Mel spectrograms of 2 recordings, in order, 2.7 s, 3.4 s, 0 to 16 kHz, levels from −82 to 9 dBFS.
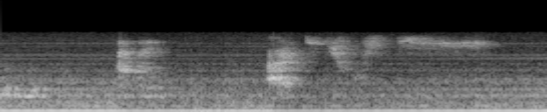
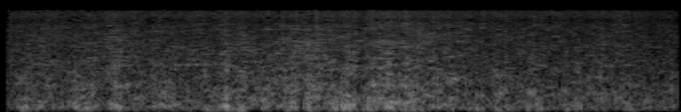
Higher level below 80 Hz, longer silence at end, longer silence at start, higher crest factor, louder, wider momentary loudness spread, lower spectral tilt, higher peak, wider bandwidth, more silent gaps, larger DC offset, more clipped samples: first, -14 dBFS vs -60 dBFS; about the same, 0 s vs 0 s; about the same, 0 s vs 0.05 s; second, 14 dB vs 20 dB; first, -16 LUFS vs -41 LUFS; about the same, 6 LU vs 6 LU; first, -8 dB/octave vs -3.5 dB/octave; first, 0 dBFS vs -22 dBFS; second, 5.4 kHz vs 11.5 kHz; neither; first, 0.5% vs under 0.1%; neither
